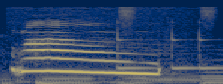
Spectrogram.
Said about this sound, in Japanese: 母さんそれトラ猫じゃないの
